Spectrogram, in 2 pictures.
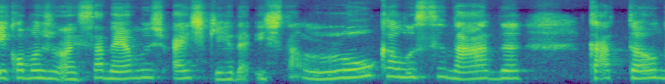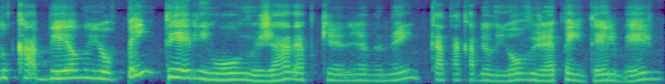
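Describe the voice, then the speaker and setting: Heard with a dry, close sound and no echo, a woman with a plain, everyday voice speaks at a moderate pace and fairly high pitch, with ordinary pitch variation. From Rio de Janeiro, Brazil. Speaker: podcaster and YouTuber. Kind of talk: solo political commentary. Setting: living room at home. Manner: casual, chatty.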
